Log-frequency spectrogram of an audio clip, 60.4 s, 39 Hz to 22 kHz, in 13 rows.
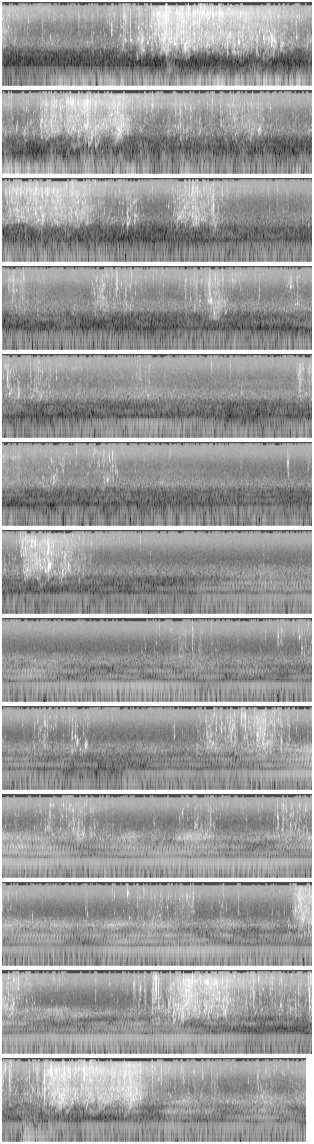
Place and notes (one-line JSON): {"title": "East Bay Park, Traverse City, MI, USA - Freezing Ripples in February", "date": "2016-02-04 14:55:00", "description": "Thursday afternoon on a winter's day. Minor water movement heard, near shore, with most of bay otherwise frozen. Airplane headed to/from nearby airport heard. Stereo mic (Audio-Technica, AT-822), recorded via Sony MD (MZ-NF810, pre-amp) and Tascam DR-60DmkII.", "latitude": "44.76", "longitude": "-85.58", "altitude": "175", "timezone": "America/Detroit"}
